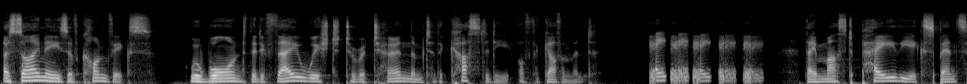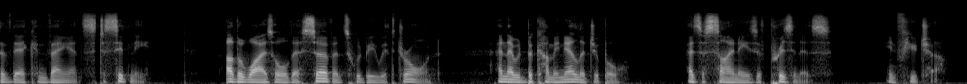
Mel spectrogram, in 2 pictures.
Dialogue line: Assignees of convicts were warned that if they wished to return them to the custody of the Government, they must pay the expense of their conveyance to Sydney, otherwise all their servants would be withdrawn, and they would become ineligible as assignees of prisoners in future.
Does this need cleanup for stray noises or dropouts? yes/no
yes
